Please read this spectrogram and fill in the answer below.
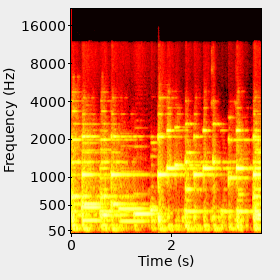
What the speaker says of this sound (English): That's classic Scott Joplin ragtime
